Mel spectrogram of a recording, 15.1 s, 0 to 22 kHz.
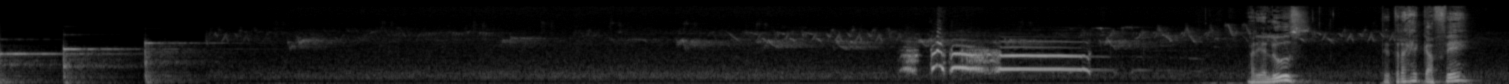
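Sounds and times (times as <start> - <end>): piano note: 0.0 - 2.2
steady background hiss: 2.1 - 9.3, 11.0 - 15.0
small birds chirping: 2.1 - 15.0.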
